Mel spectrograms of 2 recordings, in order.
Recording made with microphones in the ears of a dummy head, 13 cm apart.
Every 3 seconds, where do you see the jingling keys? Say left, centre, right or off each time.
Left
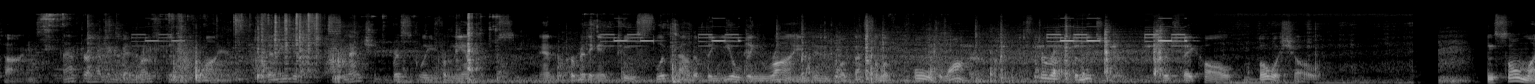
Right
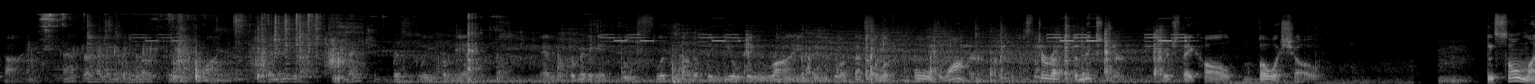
centre, left, left, centre, off.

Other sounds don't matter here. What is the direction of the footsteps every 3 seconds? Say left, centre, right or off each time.
right, right, right, centre, left.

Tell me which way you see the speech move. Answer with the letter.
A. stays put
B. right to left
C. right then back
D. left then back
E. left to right
E.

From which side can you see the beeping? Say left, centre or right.
left.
